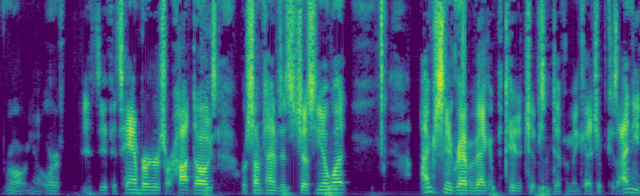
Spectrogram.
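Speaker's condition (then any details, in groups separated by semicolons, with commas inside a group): Cleft lip and palate; treated as a baby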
